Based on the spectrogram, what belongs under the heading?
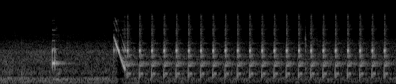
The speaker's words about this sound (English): and also the the crossings, the pedestrian crossings, make the weirdest noise. I'm going to edit one in.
